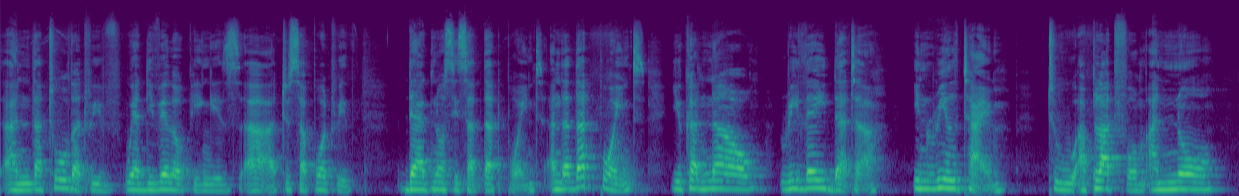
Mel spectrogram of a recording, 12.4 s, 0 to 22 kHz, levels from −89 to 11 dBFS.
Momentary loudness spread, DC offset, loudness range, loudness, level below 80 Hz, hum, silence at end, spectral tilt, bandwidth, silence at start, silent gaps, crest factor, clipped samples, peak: 11 LU; under 0.1%; 3 LU; -26 LUFS; -68 dBFS; none; 0.2 s; -6 dB/octave; 15 kHz; 0.05 s; none; 18 dB; under 0.1%; -8 dBFS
